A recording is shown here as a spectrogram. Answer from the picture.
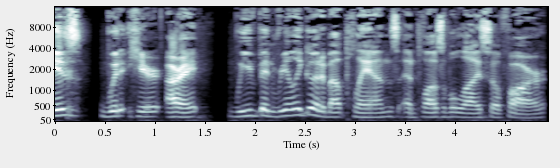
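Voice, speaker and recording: An ordinary speaking voice from a man, fairly high in pitch, at a moderate pace, with ordinary pitch variation. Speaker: tabletop game player. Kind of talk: tabletop roleplaying game, casual banter.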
